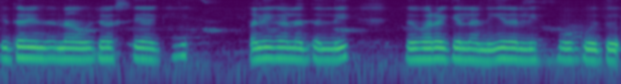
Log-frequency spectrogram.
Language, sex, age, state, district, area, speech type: Kannada, female, 30-45, Karnataka, Dakshina Kannada, rural, spontaneous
